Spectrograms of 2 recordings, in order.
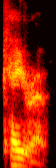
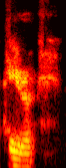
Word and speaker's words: Cairo: I said Cairo. I think the natives pronounce it Cairo. I believe that's how they pronounce it.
